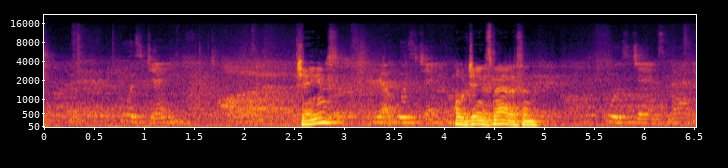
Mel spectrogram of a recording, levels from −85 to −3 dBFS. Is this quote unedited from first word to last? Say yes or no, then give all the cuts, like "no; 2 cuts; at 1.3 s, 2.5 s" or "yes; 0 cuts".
yes; 0 cuts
